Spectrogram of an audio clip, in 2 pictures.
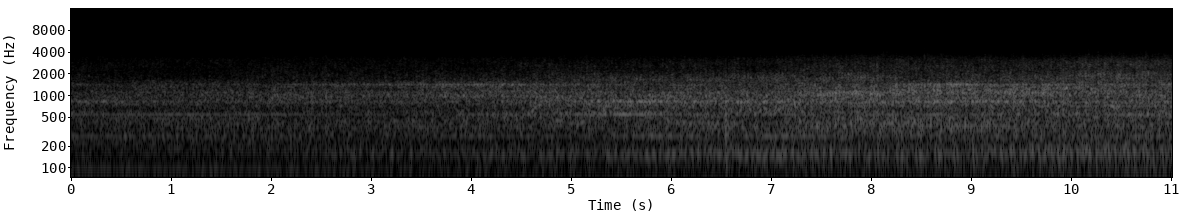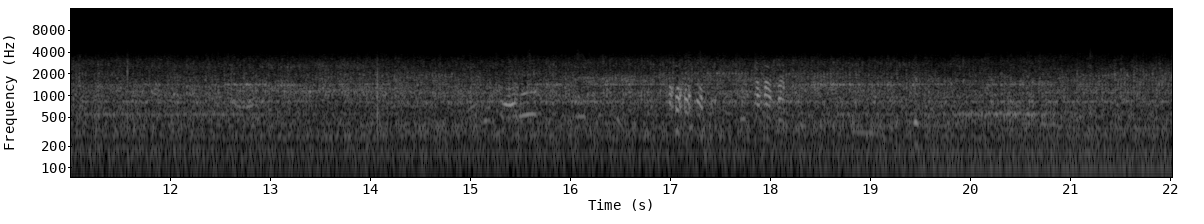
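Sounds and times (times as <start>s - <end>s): tractor diesel engine running: 0.0s - 22.0s.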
